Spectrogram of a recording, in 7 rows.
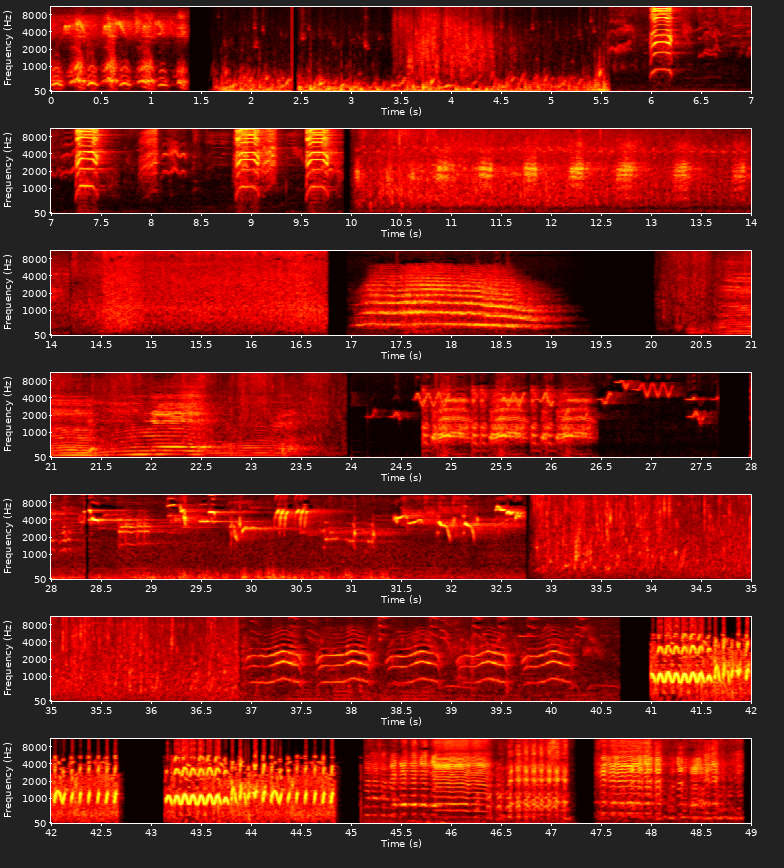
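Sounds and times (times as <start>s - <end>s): falling animal call: 17.0s - 19.1s
bird chirps: 25.9s - 32.8s.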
